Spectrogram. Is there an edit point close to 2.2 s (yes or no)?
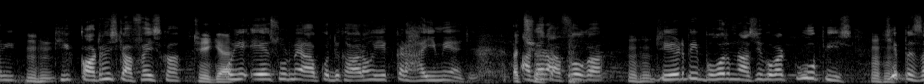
no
